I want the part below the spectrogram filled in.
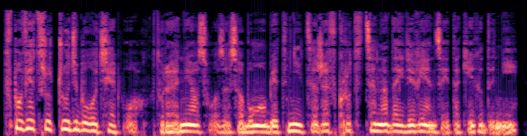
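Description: A woman reading a novel aloud in first person, calm and even. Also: low voice, moderate pace, gravelly, husky, no echo, studio quality. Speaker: audiobook narrator. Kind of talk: scripted first-person narration.

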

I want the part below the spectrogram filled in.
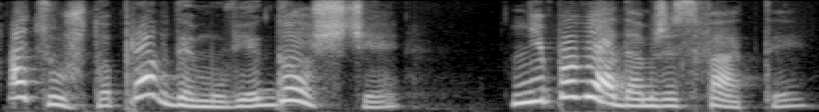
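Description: A narrator voicing a sharp-tongued young lady-in-waiting who speaks shrilly and mockingly, in a historical storybook. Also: medium pitch, wildly swooping pitch, measured pace, voice pushed up. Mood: excited.

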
